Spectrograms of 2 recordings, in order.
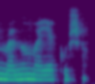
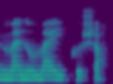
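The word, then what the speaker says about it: Manomaya Kosha: Je prononce tous les A, mais en vérité, on peut ne pas prononcer le dernier A de Maya. Peut-être que vous avez déjà entendu Manomai Kosha, c'est possible aussi.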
